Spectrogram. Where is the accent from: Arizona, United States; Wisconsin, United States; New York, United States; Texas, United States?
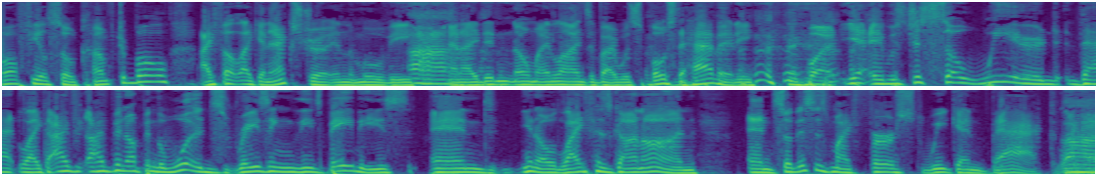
New York, United States; Queens; So I grew up in Queens, so like now there's like bugs around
